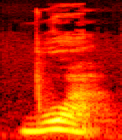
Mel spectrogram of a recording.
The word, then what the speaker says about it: boit: tu bois il elle boit il elle boit attention la prononciation c'est la même mais on a avec s s t nous buvons nous buvons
